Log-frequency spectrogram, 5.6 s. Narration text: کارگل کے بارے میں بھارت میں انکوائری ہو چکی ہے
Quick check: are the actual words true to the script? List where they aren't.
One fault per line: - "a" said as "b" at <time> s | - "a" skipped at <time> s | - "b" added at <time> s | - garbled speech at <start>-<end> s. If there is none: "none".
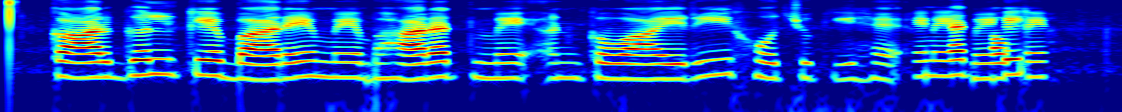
- garbled speech at 4.6-5.2 s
